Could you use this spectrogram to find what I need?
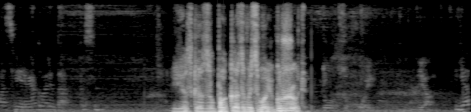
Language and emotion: Russian, angry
